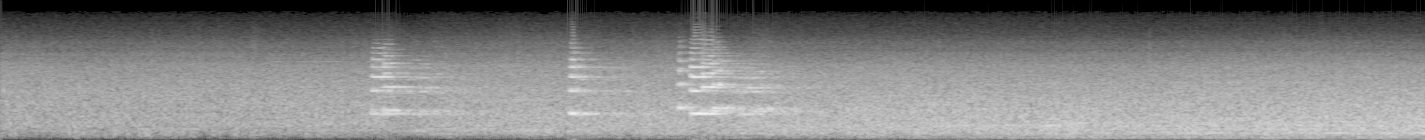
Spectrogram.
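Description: A vehicle horn honking three times a few seconds in, the last honk the longest, over a steady outdoor background hiss.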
